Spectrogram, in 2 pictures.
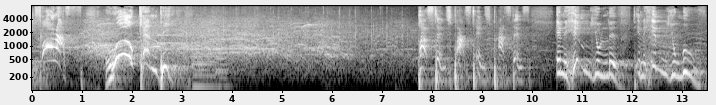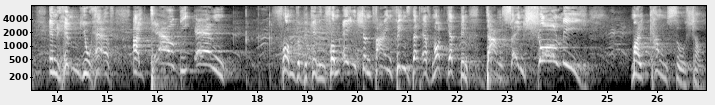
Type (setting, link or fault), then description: setting, large echoing room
